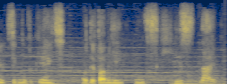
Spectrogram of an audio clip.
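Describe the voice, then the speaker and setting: Music plays in the background as a man speaks at a fairly slow pace and medium pitch. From Colombia. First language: Spanish. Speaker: English learner. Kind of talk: audiobook reading.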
